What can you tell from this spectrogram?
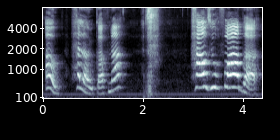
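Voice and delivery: a loud cartoon Cockney as an American would do it; bad American English accent. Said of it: "American doing an English accent".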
